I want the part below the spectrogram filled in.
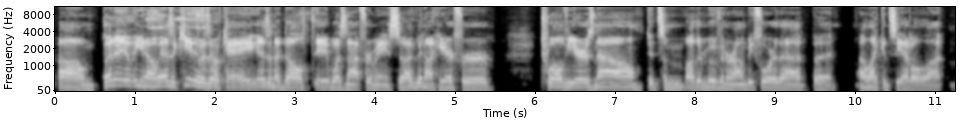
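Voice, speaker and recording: A man's voice: medium pitch, no echo. Man hosting a casual video-call interview. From Wisconsin, raised in Florida. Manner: friendly, quick interjections. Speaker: podcast host. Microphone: video call with earbuds.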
